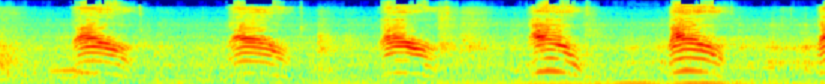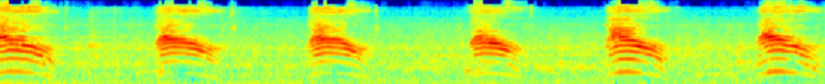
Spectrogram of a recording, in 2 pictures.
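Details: Rescued kitten giving a steady run of short arched meows, roughly one per second, clear and high-pitched over a quiet indoor background.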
